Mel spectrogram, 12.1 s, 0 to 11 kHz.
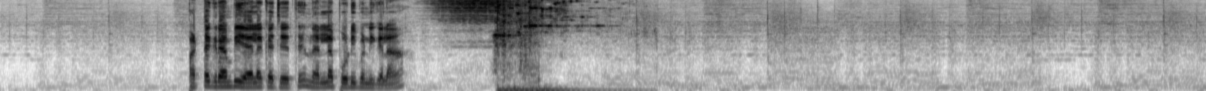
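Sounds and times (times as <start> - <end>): glass shattering: 4.3 - 6.7.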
